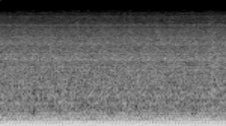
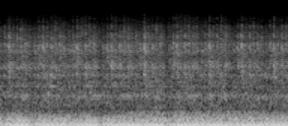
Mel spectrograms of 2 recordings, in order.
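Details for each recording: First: Engine after fuel line replacement; deep, even idle with no ticking or tapping, though the owner fears the engine won't last. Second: Old engine at idle: light, quick ticking keeping pace with the engine, really noisy; valve cover off reveals a loose rocker nut (held by little tabs) causing valve tick, needing adjustment.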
